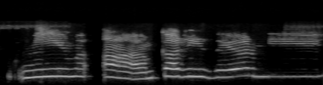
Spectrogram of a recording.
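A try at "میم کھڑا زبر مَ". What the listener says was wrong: Meem khada zabar ma. Ma, mi, mu. I mean, don't let your voice enter into the nose. Ma, mi, mu. This voice is going inside your nose.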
